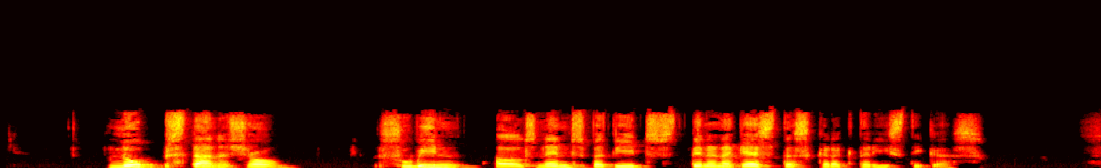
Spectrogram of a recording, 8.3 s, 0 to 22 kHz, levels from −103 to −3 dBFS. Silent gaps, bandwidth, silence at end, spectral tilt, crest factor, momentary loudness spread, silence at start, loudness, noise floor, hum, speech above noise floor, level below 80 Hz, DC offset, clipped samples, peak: none; 7.8 kHz; 0.95 s; -5 dB/octave; 22 dB; 17 LU; 0.8 s; -21 LUFS; under -90 dBFS; none; over 69 dB; -66 dBFS; under 0.1%; under 0.1%; -2 dBFS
